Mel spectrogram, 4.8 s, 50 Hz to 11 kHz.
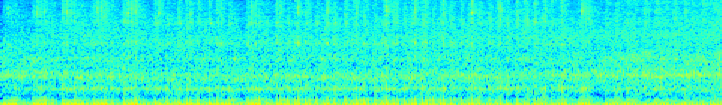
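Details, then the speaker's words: Warm Triumph Spitfire, just revived and up to temperature: uneven, lumpy idle with a slightly hunting rhythm. Rough idle; the carbs still need setting up. "m5 had it running for a little bit now all up to temperature all the gauges work still a bit rough but the carbs need setting up"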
